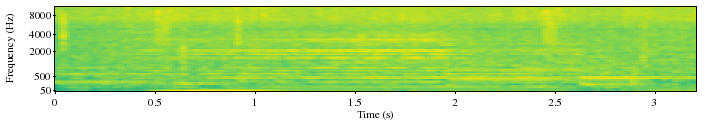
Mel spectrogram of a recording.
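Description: Steady rain falls across a Victorian street scene in the Sherlock Holmes game, a soft continuous hiss with a low rumble swelling briefly near the start, no voices present.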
